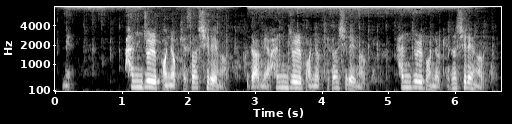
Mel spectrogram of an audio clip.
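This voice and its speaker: A man with a slightly raised pitch teaches a programming class at an easy, patient pace. He walks through each step and keeps checking in with his listeners. Faint keyboard typing can be heard behind him. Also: warm tone, poor audio. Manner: patient, explains step by step with frequent "ye" and "geujyo" check-ins. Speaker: university lecturer. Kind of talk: recorded programming lecture.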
